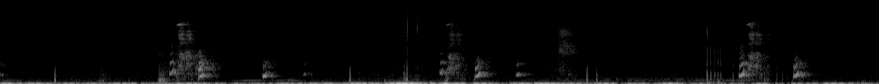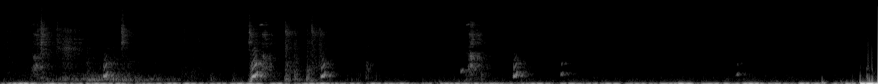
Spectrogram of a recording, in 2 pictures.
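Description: A cocker spaniel gives soft, muffled whimpers and small yips in its sleep.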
